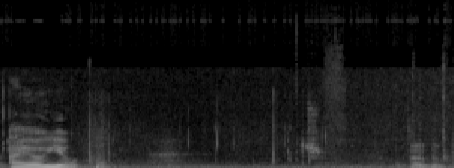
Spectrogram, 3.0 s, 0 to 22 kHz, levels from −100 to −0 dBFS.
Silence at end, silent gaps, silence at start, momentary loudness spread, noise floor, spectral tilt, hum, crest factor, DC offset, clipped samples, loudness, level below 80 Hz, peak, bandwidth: 0 s; none; 0 s; 26 LU; -68 dBFS; -6.5 dB/octave; none; 20 dB; under 0.1%; under 0.1%; -47 LUFS; -74 dBFS; -30 dBFS; over 20 kHz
